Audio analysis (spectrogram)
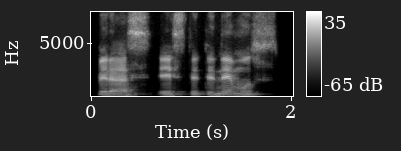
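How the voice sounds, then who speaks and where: A man leads a book club over a video call, speaking at an ordinary middle pitch. He is friendly and chatty, laughs lightly now and then, and explains things at length. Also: slow pace, bright, forceful tone. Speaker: reading club moderator. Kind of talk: casual online meeting.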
